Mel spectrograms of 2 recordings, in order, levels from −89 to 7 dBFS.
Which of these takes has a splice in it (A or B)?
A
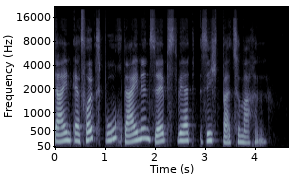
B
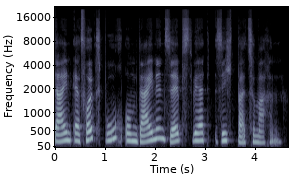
A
